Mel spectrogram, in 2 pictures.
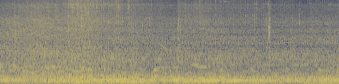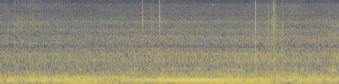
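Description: Metal tools clink against a motorcycle.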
